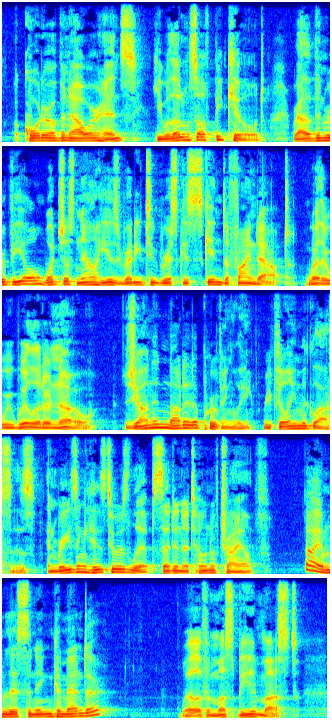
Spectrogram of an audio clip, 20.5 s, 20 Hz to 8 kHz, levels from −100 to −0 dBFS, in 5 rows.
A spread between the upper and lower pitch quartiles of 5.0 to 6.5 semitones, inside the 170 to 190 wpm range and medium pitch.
No: average, 5.3 semitones; average, 180 wpm; low, 130 Hz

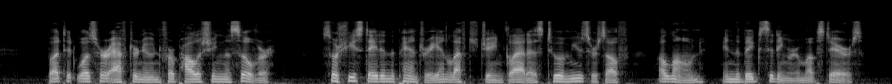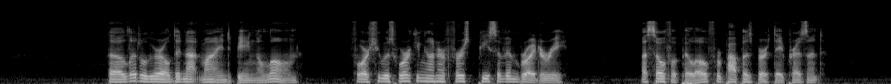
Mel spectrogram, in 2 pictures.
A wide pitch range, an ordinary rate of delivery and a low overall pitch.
No: average, 4.3 semitones; average, 180 wpm; low, 120 Hz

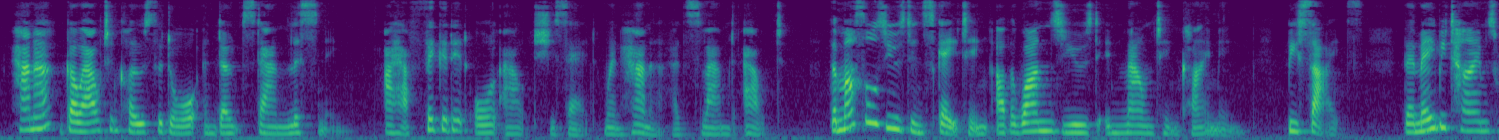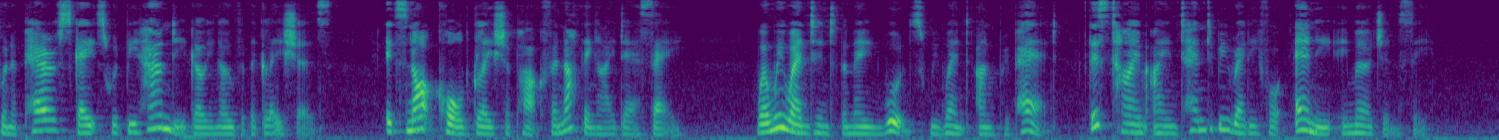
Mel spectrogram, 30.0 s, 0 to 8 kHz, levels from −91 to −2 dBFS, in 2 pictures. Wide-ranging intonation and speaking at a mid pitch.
Yes: wide, 6.0 semitones; medium, 165 Hz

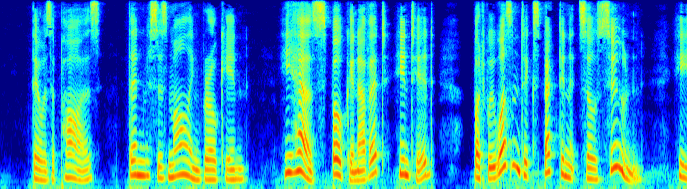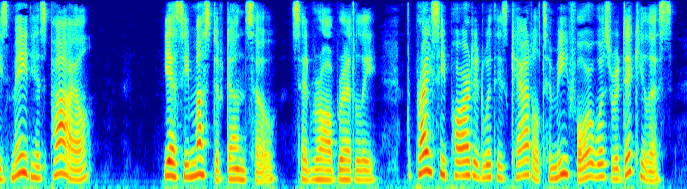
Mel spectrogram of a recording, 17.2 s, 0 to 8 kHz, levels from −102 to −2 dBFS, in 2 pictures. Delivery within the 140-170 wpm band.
Yes: average, 165 wpm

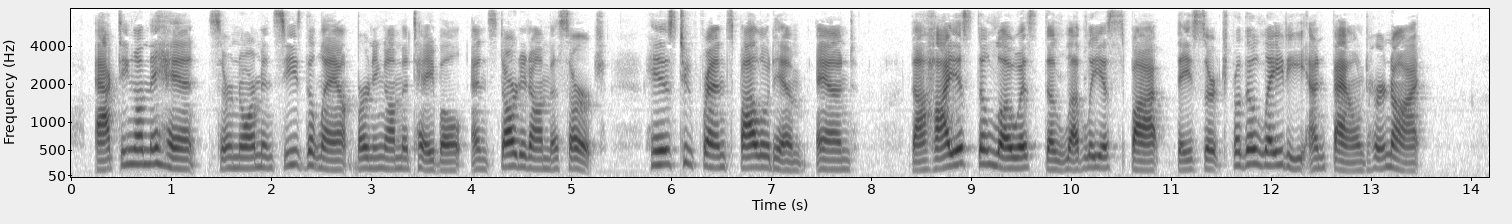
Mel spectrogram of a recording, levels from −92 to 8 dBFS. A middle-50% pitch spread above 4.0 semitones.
Yes: average, 4.5 semitones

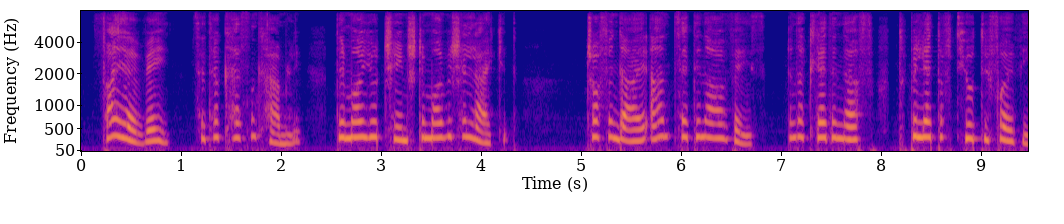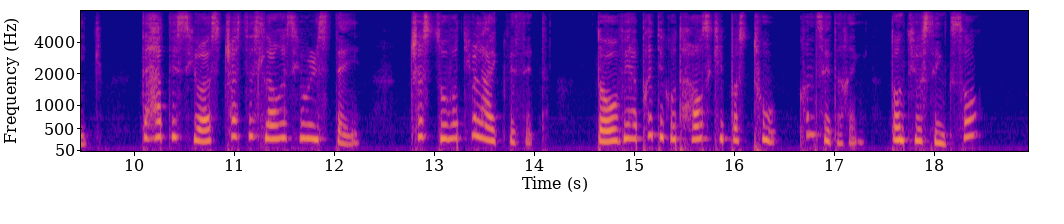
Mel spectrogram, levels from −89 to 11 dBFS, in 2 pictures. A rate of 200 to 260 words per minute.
Yes: fast, 205 wpm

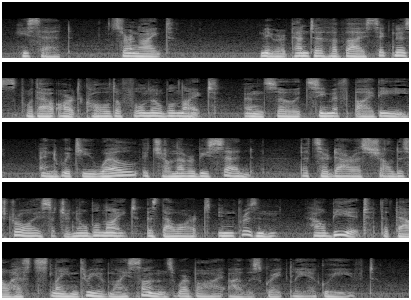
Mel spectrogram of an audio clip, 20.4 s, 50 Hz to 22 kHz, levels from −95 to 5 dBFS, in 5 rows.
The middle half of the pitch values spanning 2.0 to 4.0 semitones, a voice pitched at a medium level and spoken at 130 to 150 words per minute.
No: average, 3.0 semitones; medium, 145 Hz; average, 175 wpm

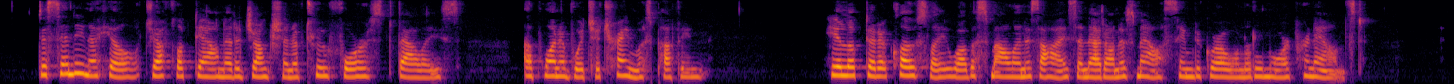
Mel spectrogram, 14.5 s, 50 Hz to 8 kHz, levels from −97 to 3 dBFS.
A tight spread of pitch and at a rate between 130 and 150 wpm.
No: narrow, 2.2 semitones; average, 180 wpm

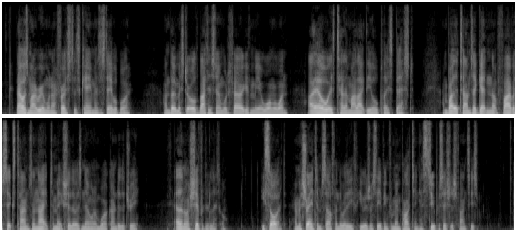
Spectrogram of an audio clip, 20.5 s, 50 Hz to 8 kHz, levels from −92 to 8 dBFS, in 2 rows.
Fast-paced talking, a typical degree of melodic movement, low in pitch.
Yes: fast, 230 wpm; average, 4.1 semitones; low, 115 Hz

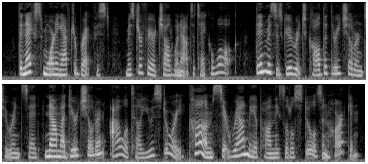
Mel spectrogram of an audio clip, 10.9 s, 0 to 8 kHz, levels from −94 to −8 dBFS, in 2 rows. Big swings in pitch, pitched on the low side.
No: wide, 5.7 semitones; high, 215 Hz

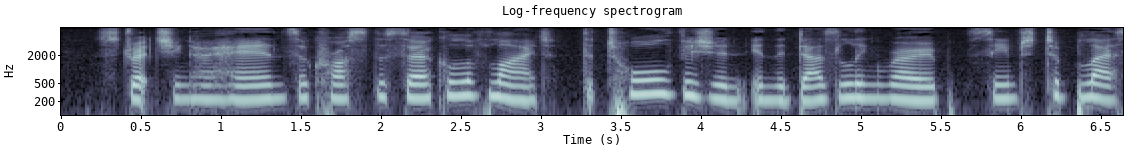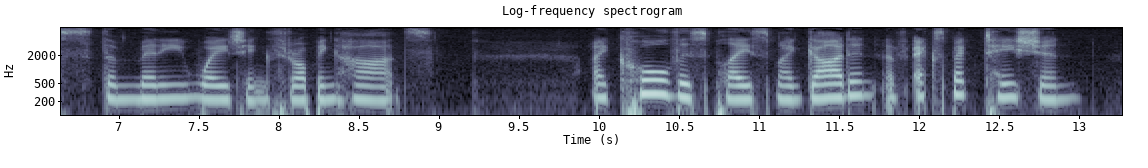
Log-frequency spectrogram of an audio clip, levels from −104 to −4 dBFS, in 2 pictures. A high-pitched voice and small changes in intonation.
Yes: high, 230 Hz; narrow, 1.7 semitones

